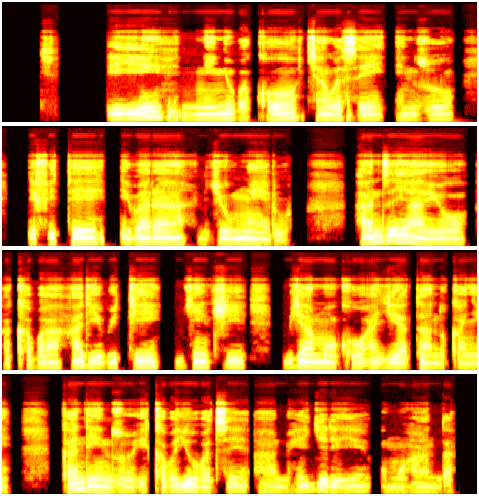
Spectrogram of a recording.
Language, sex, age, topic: Kinyarwanda, male, 25-35, government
